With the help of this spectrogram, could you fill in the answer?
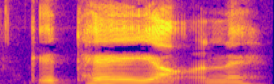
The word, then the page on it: k'iteeya'ne': hupa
